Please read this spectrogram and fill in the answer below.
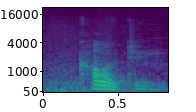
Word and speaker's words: Culloty: And I have with me my special guest is Father John Culloty. Is that pronounced?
